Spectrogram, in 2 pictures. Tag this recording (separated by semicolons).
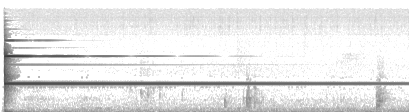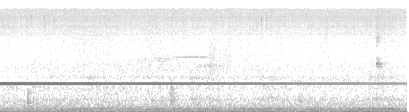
tibet; campane; temple; bell; monastery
